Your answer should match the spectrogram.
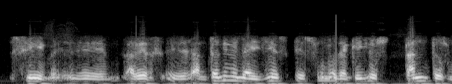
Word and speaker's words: Benaiges: Bueno, en catalán es Benaiges.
